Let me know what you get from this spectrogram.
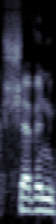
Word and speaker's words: Chevin: Let's start with the quarterback, Chevin Cordero. It's an interestingly pronounced name. It looks like it would be pronounced like Chavon, something like that. It's Chevin Cordero,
